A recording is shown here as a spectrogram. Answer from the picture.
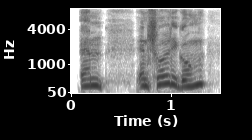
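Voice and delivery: a thin engineer woman interrupting the men; timid woman calling. A narrator's reading. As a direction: butt in politely. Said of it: "rief eine dünne Frau".

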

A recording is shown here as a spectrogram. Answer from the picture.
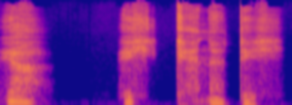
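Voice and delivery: slow, high, whispery spirit; weak dying voice. A narrator's reading. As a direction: breathe it out faintly, like a dying being. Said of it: "Die Stimme eines sterbenden Wesens". (schwache, sterbende Geisterstimme, gehaucht)

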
